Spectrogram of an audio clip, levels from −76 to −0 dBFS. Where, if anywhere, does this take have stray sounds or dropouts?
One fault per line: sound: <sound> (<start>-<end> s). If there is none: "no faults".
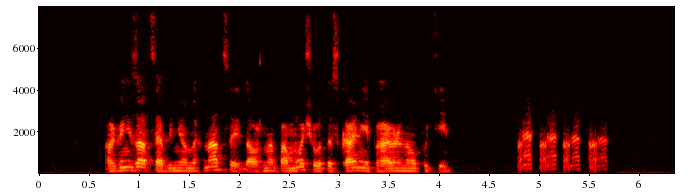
sound: laugh (4.8-5.7 s)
